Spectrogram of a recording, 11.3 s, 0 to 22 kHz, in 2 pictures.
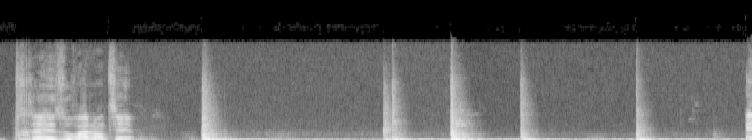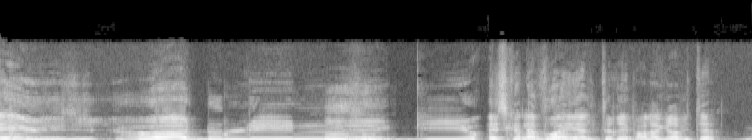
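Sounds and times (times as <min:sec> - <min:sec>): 
speech: 0:00.2 - 0:01.2, 0:05.6 - 0:11.2
heavy metallic clunks: 0:01.5 - 0:07.5
low rumble: 0:01.6 - 0:08.0.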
